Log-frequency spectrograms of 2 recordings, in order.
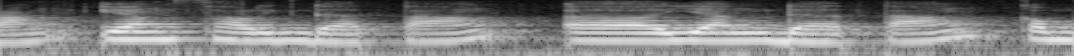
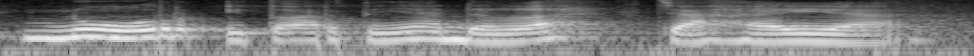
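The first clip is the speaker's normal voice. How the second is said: ordinary talk, nothing marked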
